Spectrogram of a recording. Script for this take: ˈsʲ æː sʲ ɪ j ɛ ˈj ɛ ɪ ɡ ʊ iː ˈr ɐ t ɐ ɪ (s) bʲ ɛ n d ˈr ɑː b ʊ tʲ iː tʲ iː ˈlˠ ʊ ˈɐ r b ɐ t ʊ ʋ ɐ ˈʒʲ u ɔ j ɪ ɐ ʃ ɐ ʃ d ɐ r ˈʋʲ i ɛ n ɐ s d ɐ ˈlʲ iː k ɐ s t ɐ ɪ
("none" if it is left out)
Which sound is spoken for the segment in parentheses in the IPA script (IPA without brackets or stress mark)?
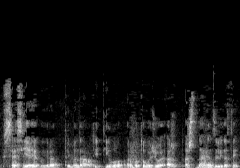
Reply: none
